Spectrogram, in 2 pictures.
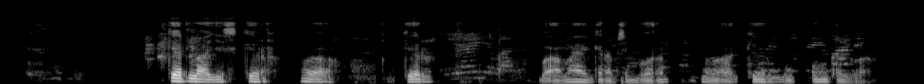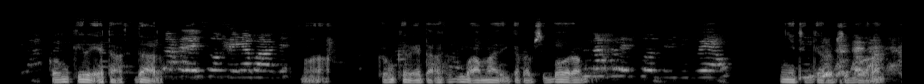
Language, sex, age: Wolof, male, 18-24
